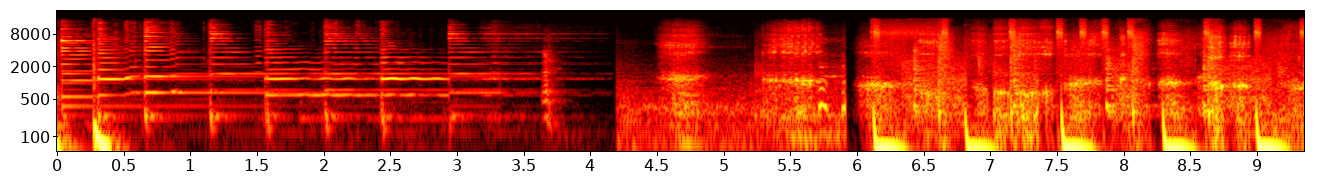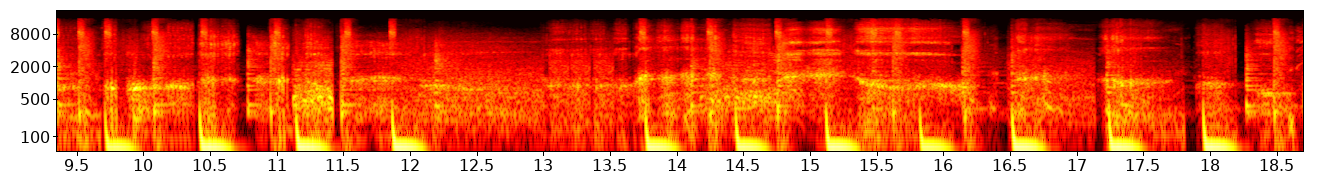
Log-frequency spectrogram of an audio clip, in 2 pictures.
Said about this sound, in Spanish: yo me quedo mejor con la versión de la mujer que grabó su esposo por cinco años roncando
